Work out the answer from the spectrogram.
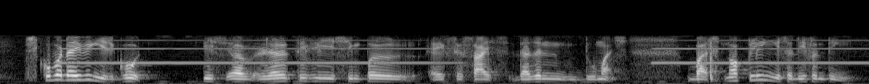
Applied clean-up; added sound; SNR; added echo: none; Wind instrument, woodwind instrument; 13 dB; none.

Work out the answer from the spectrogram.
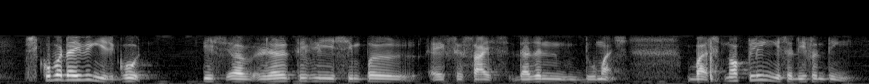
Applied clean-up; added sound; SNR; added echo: none; none; none; none.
